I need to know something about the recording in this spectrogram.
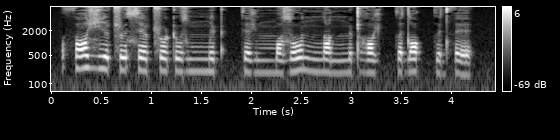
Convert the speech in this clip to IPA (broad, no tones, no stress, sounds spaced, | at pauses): θ ɒ ʑ i ʈ͡ʂ ɨ s e ʈ͡ʂ o ʈ u z mː i ʈ kː e ʒ mː ɒ z o nː ɑ nː ɨ ʈ ɦ ɒ ʒ kː ə d ɒ kː ɨ d θ e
